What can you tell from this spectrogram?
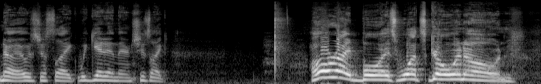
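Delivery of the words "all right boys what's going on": rough, scary, raised voice. Retelling what a rough woman said on entering: imitating a rough woman. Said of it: "she's a very rough woman".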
